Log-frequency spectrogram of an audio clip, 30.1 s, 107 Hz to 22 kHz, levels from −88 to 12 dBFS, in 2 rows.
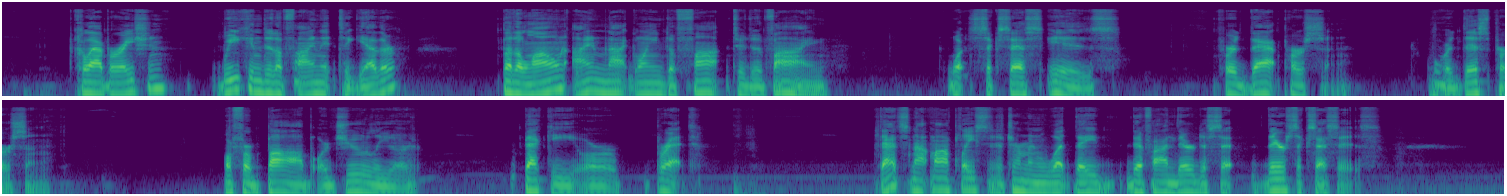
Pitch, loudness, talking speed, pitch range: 110 Hz, -22 LUFS, 95 wpm, 95-125 Hz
